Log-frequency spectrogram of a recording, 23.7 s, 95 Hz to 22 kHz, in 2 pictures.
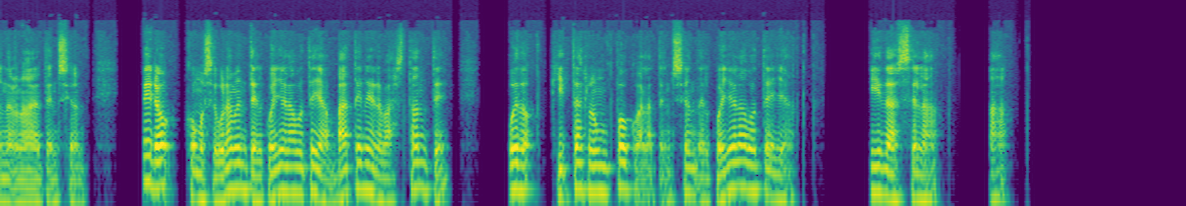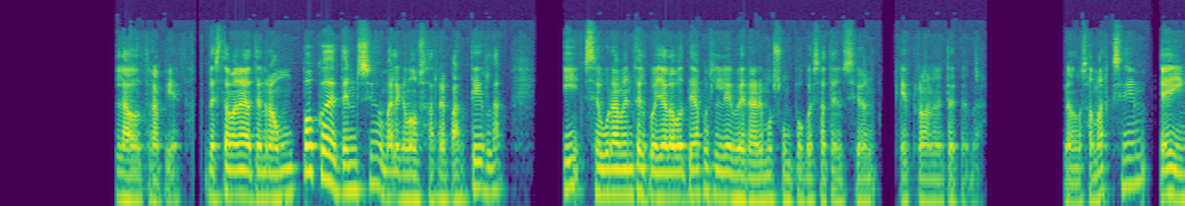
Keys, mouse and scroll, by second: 0.2-2.2 scroll up 7, 4.8 right click, 5.3 alt+shift+right click, 6.2 alt+shift+right click, 7.2-8.2 scroll down 7, 8.2-9.2 scroll up 8, 9.2 alt+shift+right click, 9.6 scroll down 1, 9.7 scroll up 1, 9.9-10.2 middle drag, 10.2-10.7 scroll down 1, 10.7-11.7 scroll up 5, 11.7 alt+shift+right click, 12.4 alt+shift+right click, 12.7 scroll down 9, 13.4-21.8 middle drag, 21.8 u, 22.7-23.7 middle drag.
